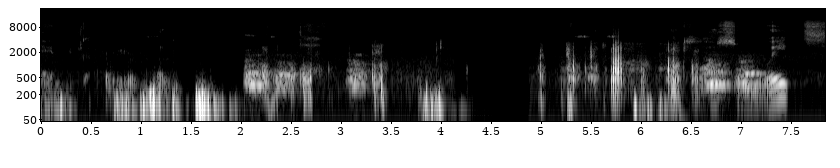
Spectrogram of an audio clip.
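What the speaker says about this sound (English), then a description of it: "So we wait, let the dog bark" A dog barks and whimpers in short yips mixed in with people talking nearby, the barks and the speech overlapping in uneven bursts.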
